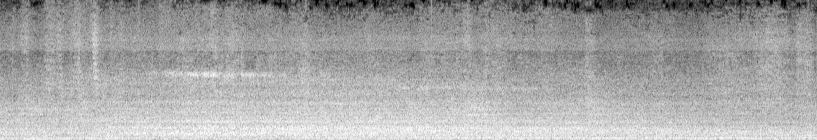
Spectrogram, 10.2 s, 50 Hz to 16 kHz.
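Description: Green DUEWAG U2-type light-rail train pulling into an underground station, its wheels and motors giving a steady rumble that runs on as the cars slide past the platform.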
